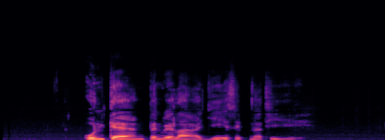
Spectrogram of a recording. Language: Thai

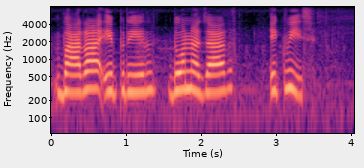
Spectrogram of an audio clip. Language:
Konkani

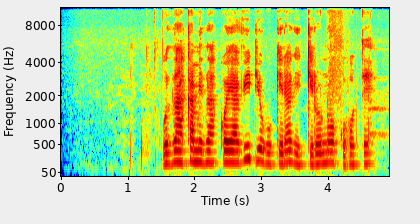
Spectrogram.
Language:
Kikuyu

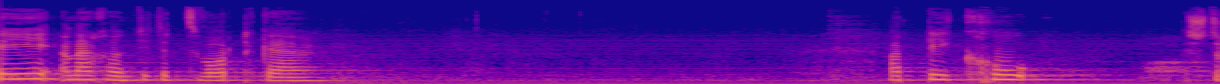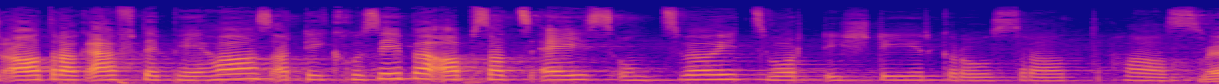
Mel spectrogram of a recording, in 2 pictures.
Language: Swiss German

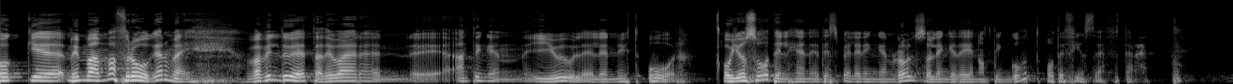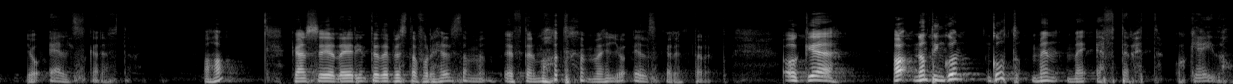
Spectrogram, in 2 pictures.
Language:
Swedish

